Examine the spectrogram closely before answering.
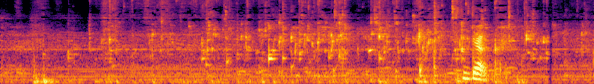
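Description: A spatula stirs and clinks inside a glass pitcher.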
